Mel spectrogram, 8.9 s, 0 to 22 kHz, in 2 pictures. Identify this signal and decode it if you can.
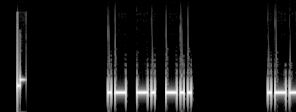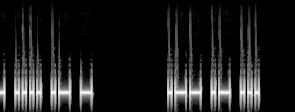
Morse code, heard as a keyed tone, about 22 wpm, 700 Hz. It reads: AND WHAT WAS
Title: 3x Word-Spacing - Sentences from Top 200 Words - 22wpm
